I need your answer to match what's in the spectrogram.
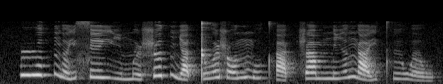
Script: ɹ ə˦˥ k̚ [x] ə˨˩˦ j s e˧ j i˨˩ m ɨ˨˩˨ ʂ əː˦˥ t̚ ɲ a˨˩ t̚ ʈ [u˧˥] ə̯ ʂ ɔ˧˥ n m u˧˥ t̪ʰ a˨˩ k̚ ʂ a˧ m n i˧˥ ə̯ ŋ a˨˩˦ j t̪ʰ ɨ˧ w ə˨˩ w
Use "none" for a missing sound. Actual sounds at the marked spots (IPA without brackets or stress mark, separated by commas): ŋ, u˧˥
